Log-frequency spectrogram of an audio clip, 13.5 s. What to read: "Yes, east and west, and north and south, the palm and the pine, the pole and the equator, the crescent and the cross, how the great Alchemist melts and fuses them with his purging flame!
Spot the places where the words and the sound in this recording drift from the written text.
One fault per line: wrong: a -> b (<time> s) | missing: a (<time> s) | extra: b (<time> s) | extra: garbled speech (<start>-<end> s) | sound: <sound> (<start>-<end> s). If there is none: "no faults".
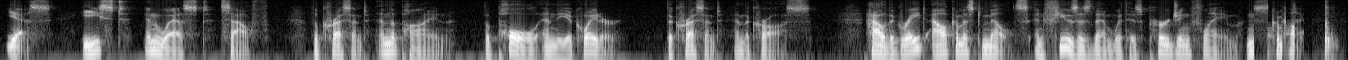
missing: and north and (2.1 s)
wrong: palm -> crescent (3.2 s)
extra: garbled speech (12.5-13.0 s)
sound: thud (13.2-13.4 s)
